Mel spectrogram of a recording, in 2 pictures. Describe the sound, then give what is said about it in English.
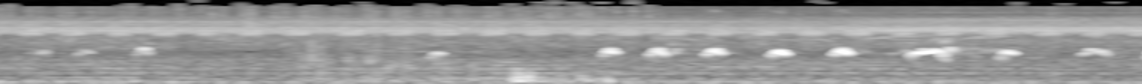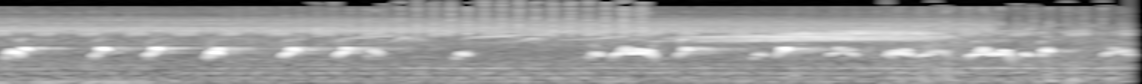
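A steady stream of short, rolling chirps from a colony of bee-eaters calling together at their nests on a sandy slope, over a constant high insect drone, with no talking. “you can see a cheerful colony of bee-eaters.”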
